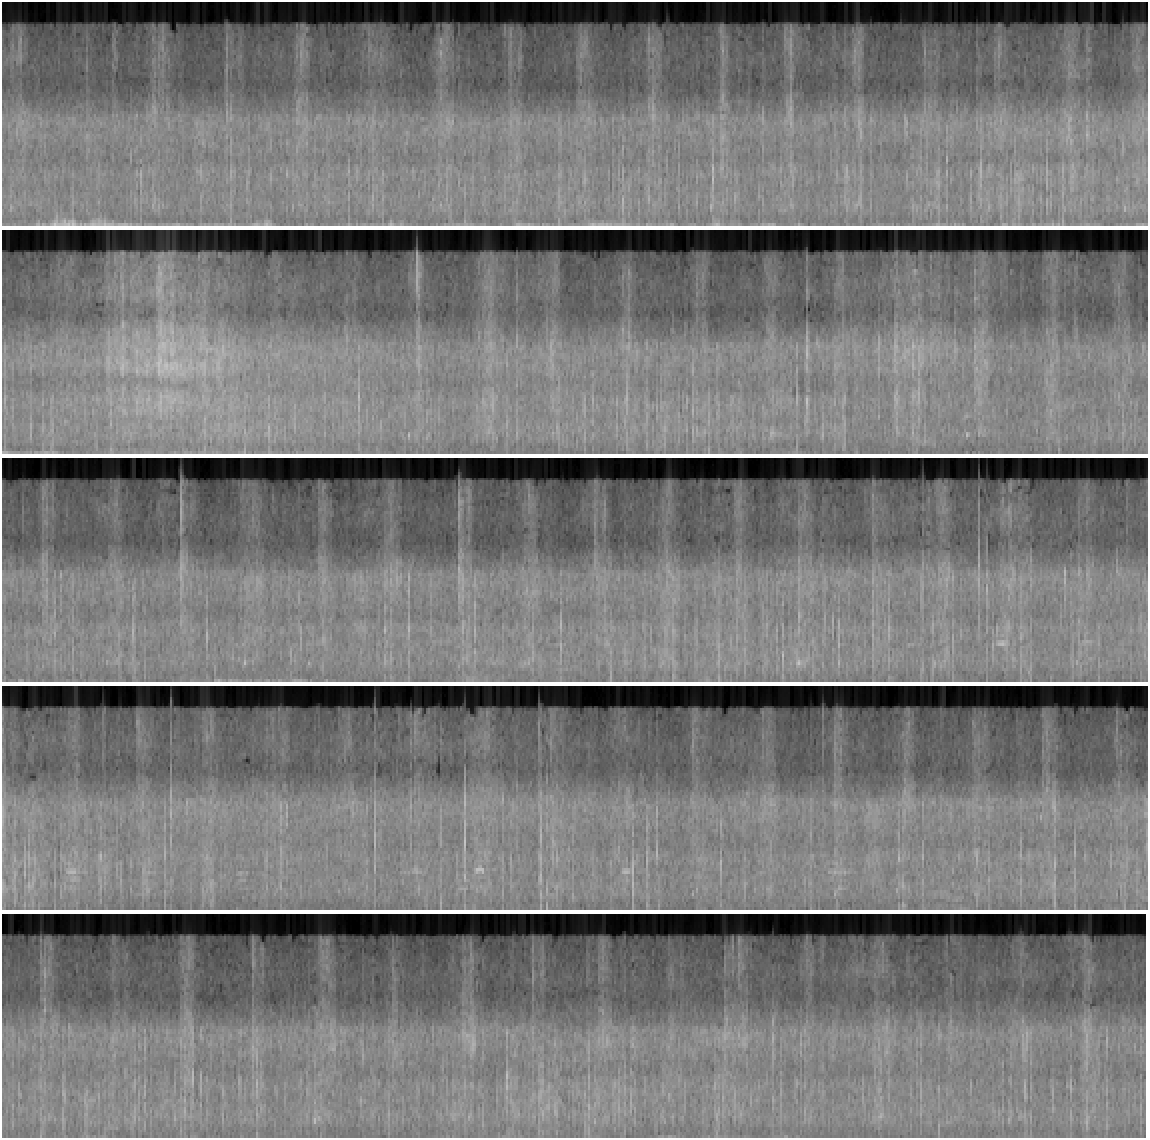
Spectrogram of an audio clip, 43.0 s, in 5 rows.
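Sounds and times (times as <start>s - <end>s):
patter of raindrops: 0.0s - 42.9s
rain falling on street and foliage: 0.0s - 42.9s.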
